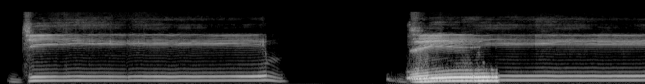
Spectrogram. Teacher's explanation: এই হরফটা উচ্চারণের বেলায় আমরা তিন আলিফ পরিমাণ টানবো দৈর্ঘ্য করব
